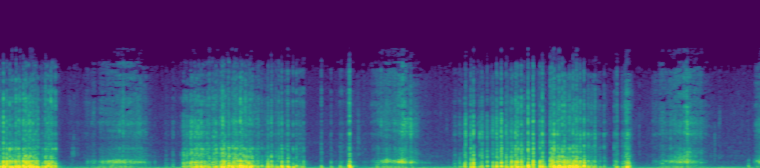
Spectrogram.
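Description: A metal knife blade cuts and scrapes flakes off the carved edge of a long, solid blue soap bar. Loud, grainy scraping strokes alternate with softer, muffled passes, with crisp little crackles between them. A faint, steady low hum runs underneath.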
